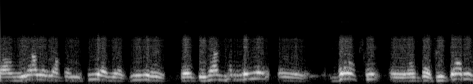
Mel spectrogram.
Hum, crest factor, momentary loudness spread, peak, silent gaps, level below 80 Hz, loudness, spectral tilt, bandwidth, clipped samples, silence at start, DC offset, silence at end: none; 18 dB; 10 LU; -2 dBFS; none; -74 dBFS; -19 LUFS; -8.5 dB/octave; 3.9 kHz; under 0.1%; 0 s; under 0.1%; 0 s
